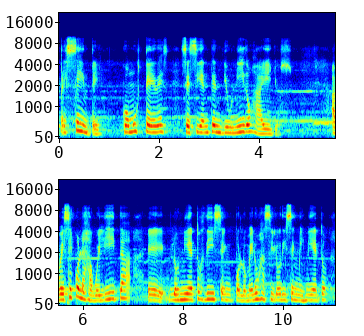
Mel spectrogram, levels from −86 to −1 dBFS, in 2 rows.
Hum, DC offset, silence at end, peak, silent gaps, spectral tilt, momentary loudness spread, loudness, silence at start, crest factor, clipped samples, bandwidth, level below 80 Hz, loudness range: none; under 0.1%; 0 s; -4 dBFS; none; -5 dB/octave; 13 LU; -20 LUFS; 0 s; 16 dB; under 0.1%; 10 kHz; -64 dBFS; 2 LU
